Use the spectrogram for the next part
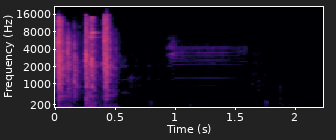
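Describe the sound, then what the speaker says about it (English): A sheep bleats in a Minecraft world running the Botania Garden of Glass modpack: one drawn-out, nasal bleat in the middle, preceded by loud scuffing bursts and followed by faint clicks. "So we've got an extra sheep there now."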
